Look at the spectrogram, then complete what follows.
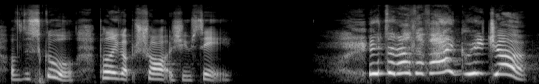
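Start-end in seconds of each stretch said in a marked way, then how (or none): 3.4-5.3 high loud yell; shrieked alarm. Acted. Brittany sees the creature and shrieks high and loud. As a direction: cry out in alarm. Spotting monster.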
